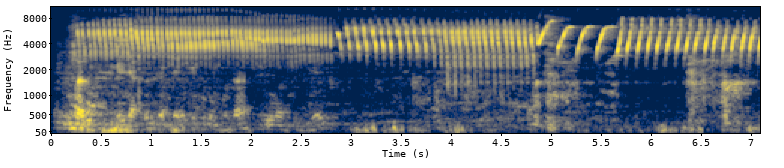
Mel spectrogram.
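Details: Canary song intended to bring females into breeding condition: a long continuous high buzzy trill shifting into a faster pulsed rattle, a few swooping whistles, then renewed trilling over a murmur of low background sounds.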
